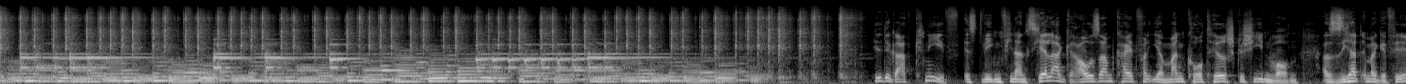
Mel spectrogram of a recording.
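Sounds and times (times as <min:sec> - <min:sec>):
lively piano melody with a full rolling bass line: 0:00.0 - 0:08.4
typewriter typing in a 1952 cabaret radio broadcast: 0:00.0 - 0:08.8
speech: 0:08.8 - 0:14.0.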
